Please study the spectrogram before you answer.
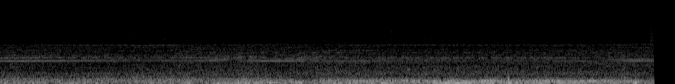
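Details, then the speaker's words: Two-year-old split-type aircon indoor unit after a pull-down cleaning: deep airflow rumble with a steady thin whirring tone on top, where before only wind was heard; worn blower motor bearing. "Dapat kasi yung wind lang yung naririnig namin like before. So ngayon parang may wearing sound."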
